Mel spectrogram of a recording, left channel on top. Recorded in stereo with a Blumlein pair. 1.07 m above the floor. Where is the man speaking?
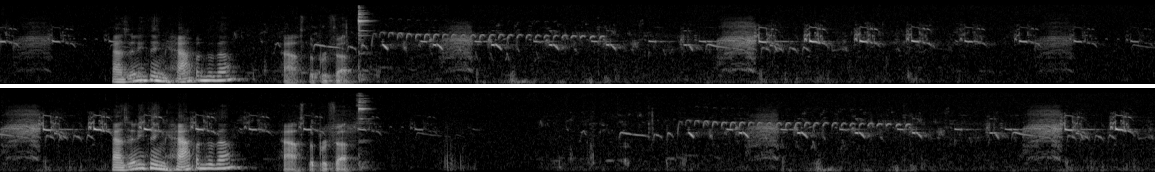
15° right, 0.5 m.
